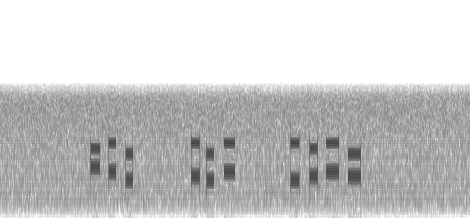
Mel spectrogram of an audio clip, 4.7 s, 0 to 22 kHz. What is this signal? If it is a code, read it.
DTMF, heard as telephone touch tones, dialled by hand, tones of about 100 ms, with phone line noise. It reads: 091 619 3594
